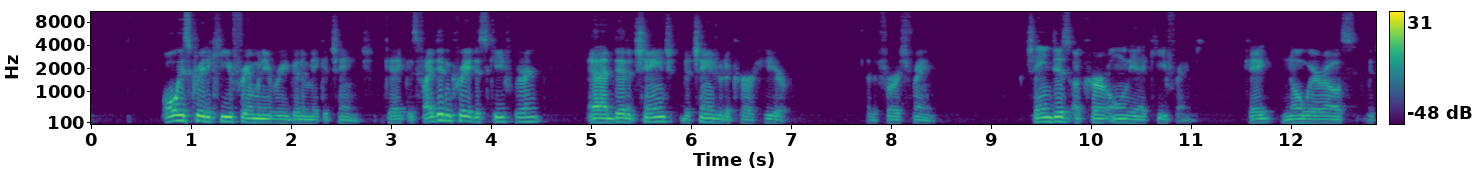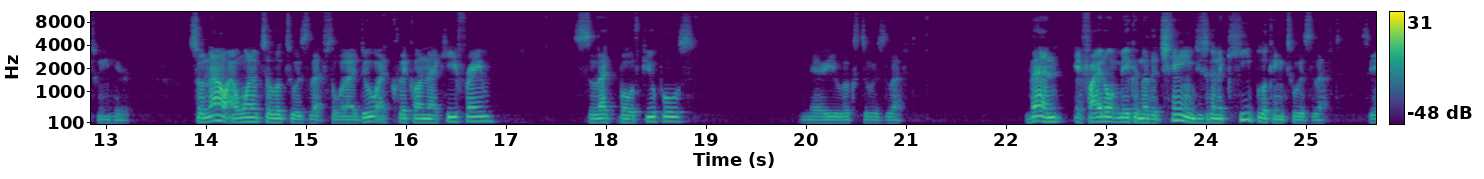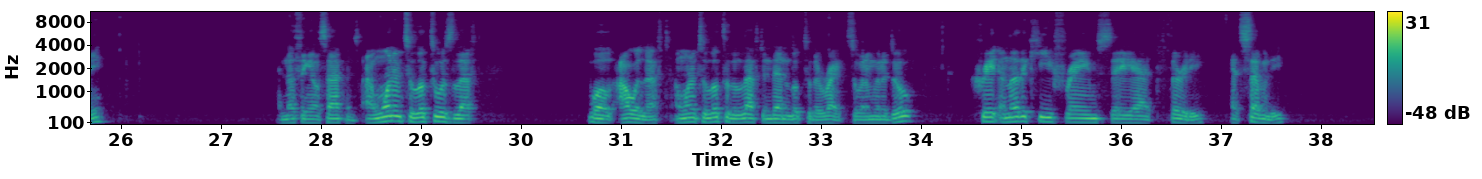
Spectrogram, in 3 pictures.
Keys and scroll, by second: 0.4 F6, 26.2 Return, 38.2 F6.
